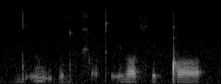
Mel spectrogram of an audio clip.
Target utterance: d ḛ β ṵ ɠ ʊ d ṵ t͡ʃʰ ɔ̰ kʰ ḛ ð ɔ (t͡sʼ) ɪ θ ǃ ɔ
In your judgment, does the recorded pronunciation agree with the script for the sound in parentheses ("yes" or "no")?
no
